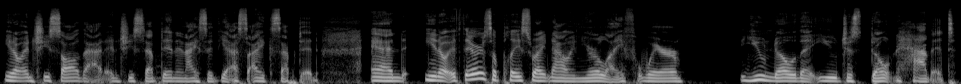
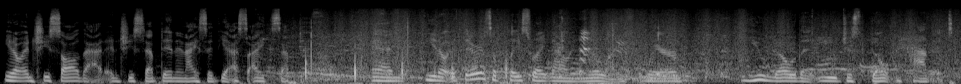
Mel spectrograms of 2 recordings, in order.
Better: first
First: none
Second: crowd noise; loud; from 3 s on; 3 dB below the speech

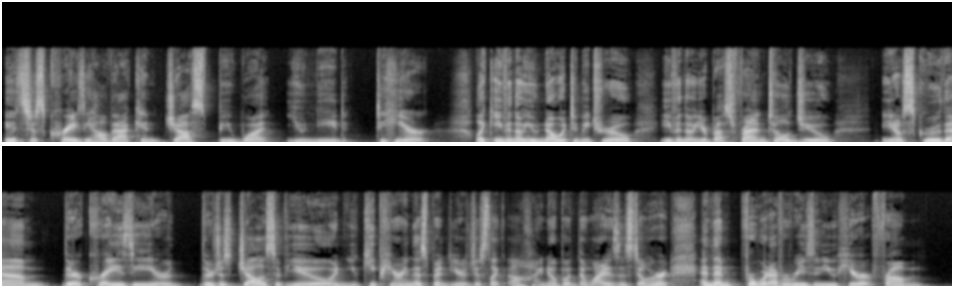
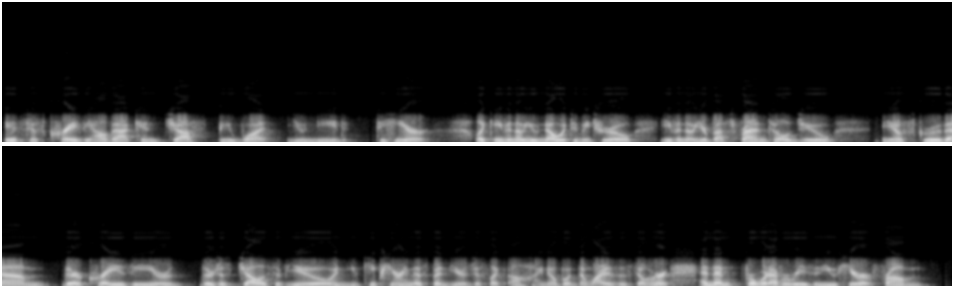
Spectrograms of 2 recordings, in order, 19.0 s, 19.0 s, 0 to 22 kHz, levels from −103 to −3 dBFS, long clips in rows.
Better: first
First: none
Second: phone-call audio

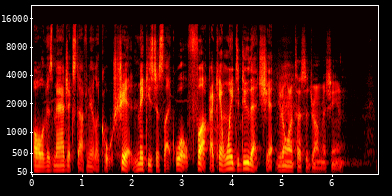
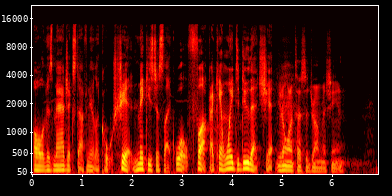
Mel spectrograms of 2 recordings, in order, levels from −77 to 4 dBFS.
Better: second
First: thin; somewhat; fading below 400 Hz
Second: none

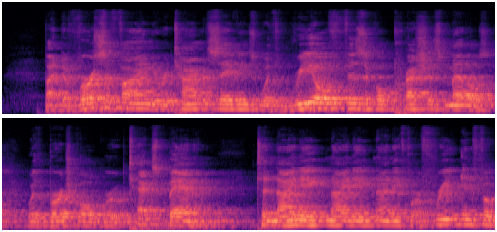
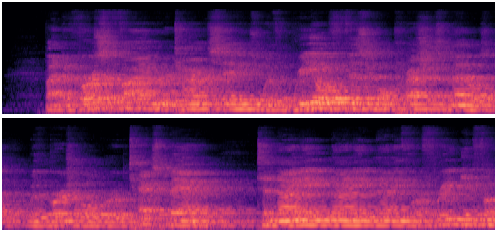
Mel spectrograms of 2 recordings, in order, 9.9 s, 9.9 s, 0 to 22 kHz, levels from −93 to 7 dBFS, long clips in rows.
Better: first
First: room echo; slight; dies away in 1 s // off-mic speech; somewhat distant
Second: room echo; strong; dies away in 1.5 s // off-mic speech; far

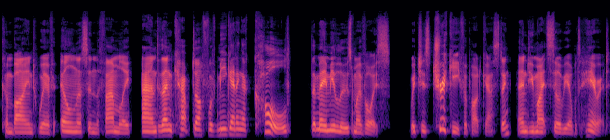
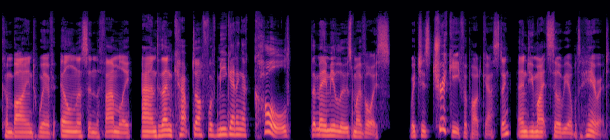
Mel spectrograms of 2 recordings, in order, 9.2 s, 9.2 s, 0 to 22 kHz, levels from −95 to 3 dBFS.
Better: second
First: thin; somewhat; fading below 250 Hz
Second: none

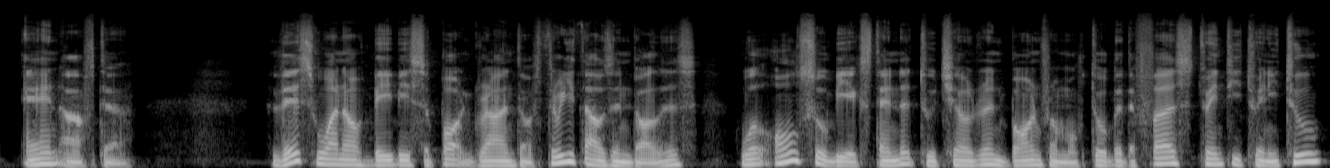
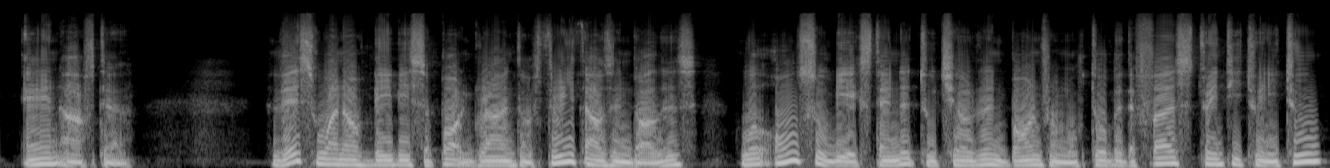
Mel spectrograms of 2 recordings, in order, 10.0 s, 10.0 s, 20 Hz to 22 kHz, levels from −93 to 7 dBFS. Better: first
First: none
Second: distortion; slight; 10 dB below the speech

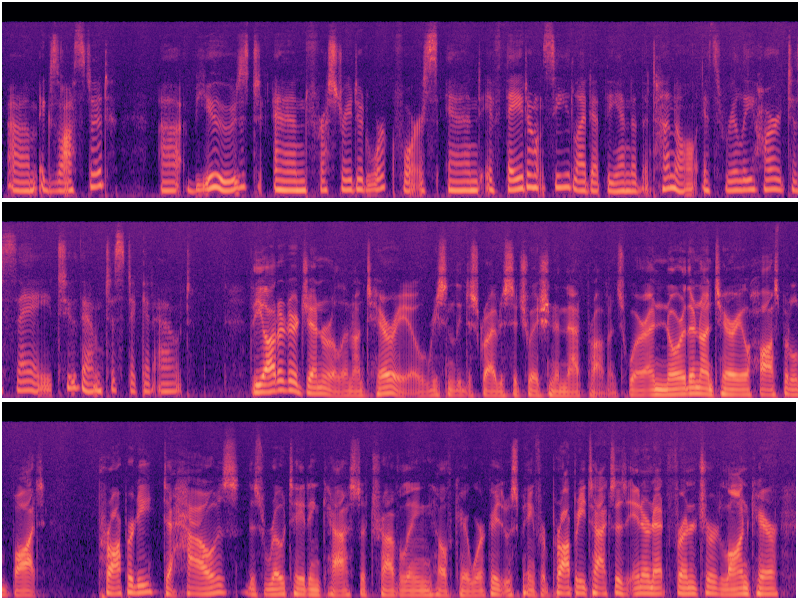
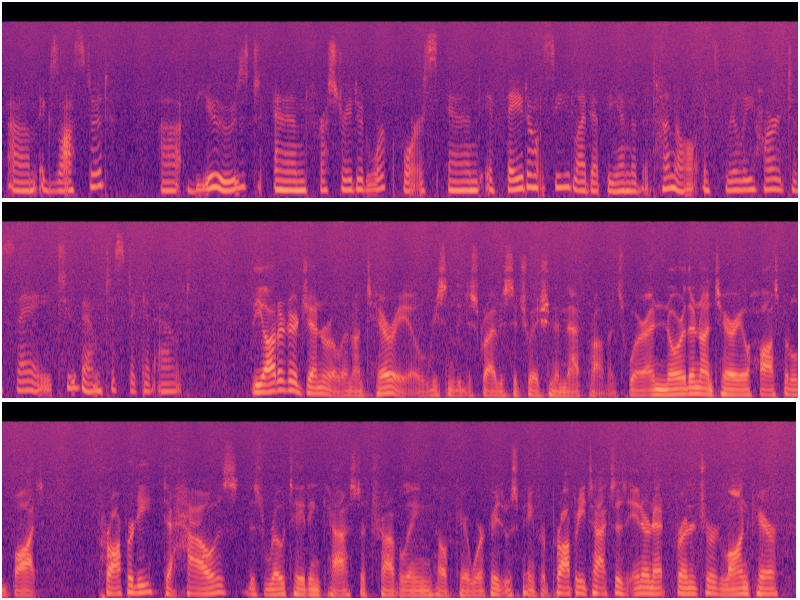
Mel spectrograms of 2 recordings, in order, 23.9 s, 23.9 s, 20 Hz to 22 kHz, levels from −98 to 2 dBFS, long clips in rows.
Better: first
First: hiss; faint; throughout; 20 dB below the speech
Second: hiss; loud; throughout; 6 dB below the speech

